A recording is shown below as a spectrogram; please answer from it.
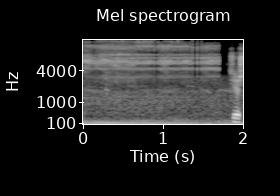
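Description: Fixed-spool fishing reel's drag buzzing as a hooked carp pulls line off the spool against fingertip pressure on the spool rim; the high, even buzz stops a little before the end.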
